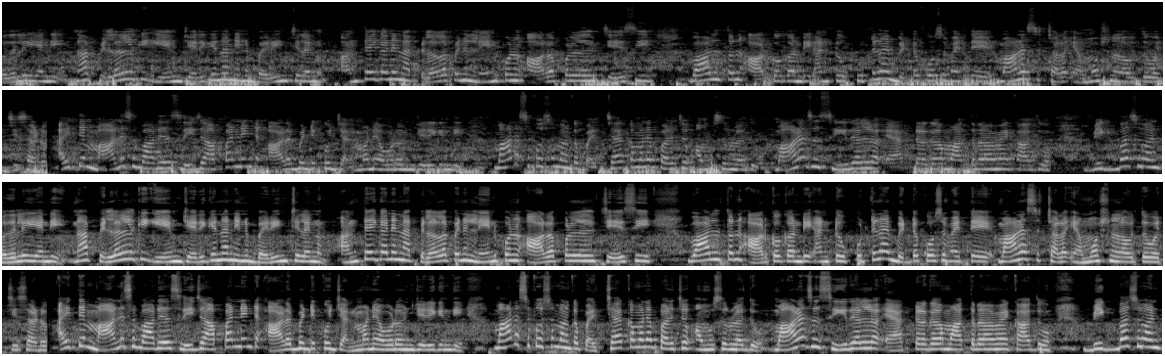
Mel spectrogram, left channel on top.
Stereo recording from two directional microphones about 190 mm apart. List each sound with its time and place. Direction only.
0.0 s a woman's voice: 55° right (ahead or behind)
12.1 s a woman's voice: 60° right (ahead or behind)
